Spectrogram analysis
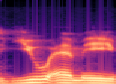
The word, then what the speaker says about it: Ume: Ume, that's spelled U-M-E, but it's actually pronounced Ume.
